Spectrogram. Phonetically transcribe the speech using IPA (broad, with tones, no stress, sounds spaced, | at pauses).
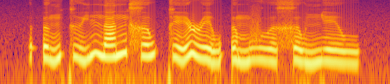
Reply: ʔ ə˨˩˦ ŋ k ɨ˨˩˦ j n a˧˥ n x ə˧˥ w k e˨˩˦ ɹ e˨˩˨ w ʔ ə˨˩˨ m v u˨˩ ə̯ x ə˨˩ w ɲ e˨˩ w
